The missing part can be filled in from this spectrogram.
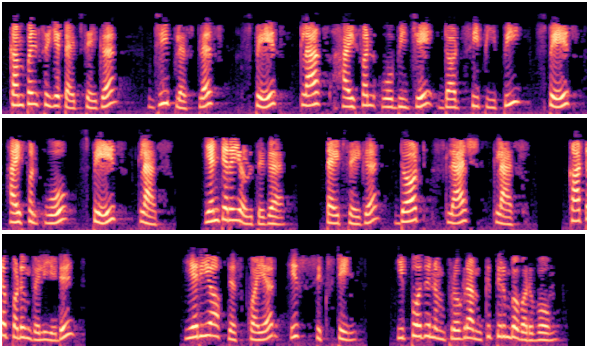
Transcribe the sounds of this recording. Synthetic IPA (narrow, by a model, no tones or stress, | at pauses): kɐmpɛlsɛjːɐʈɐɪpsɛɪɣɐ | d͡ʒiːplɐsplɐsː | peːs | kɪlaːshɐɪfɐnoːbiːd͡ʒeːɖaːʈ̚siːpipi | speːs | hɐɪfɐnoːspeːs | klaːs | ɛnɖɛɾɐɪjɐɻɯt̪ːɯɣɐ | ʈɐɪpsɛɪɣɐ | ɖaːʈslaːʂklaːs | kaːʈːɐpːɐɽɯmʋɛɭɪjɪɽɯ | eɾɪjaɔfd̪ɐskwɐjɐɾɪsːɪksʈiːn | ɪpːoːðɯnɐmːɐpɾoːɡɾaːmɯkːɯt̪ɪɾɯmbɐʋɐɾɯʋoːm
